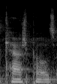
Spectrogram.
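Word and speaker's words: cachepot: around Jana Cash pose why do you pronounce a cash pose because that's how you're supposed to pronounce it even though it's spelled cash pots because we fancy Pam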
